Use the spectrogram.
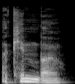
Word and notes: akimbo: British English

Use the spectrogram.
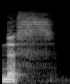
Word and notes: ness: British English

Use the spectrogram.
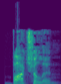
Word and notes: botulin: British English

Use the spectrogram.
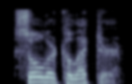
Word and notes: solar collector: American English

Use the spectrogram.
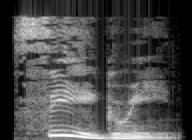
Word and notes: sea-green: British English

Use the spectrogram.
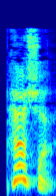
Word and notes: pasha: British English

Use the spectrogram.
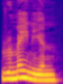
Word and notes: romanian: British English

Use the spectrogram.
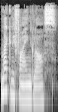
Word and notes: magnifying glass: British English

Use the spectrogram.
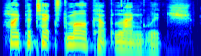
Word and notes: hypertext markup language: British English

